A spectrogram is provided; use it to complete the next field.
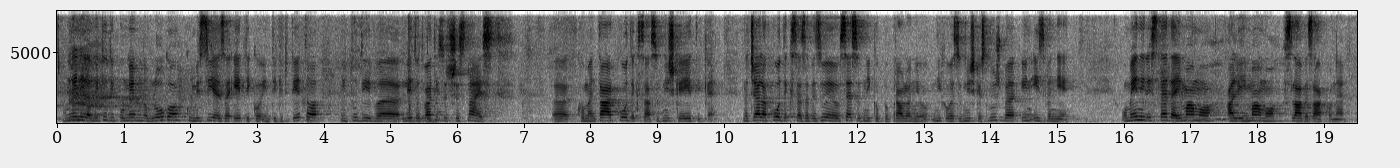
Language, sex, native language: Slovenian, female, Slovenian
